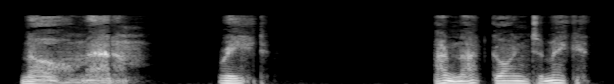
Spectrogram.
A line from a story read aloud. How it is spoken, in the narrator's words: she said, her voice sounding weaker than before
